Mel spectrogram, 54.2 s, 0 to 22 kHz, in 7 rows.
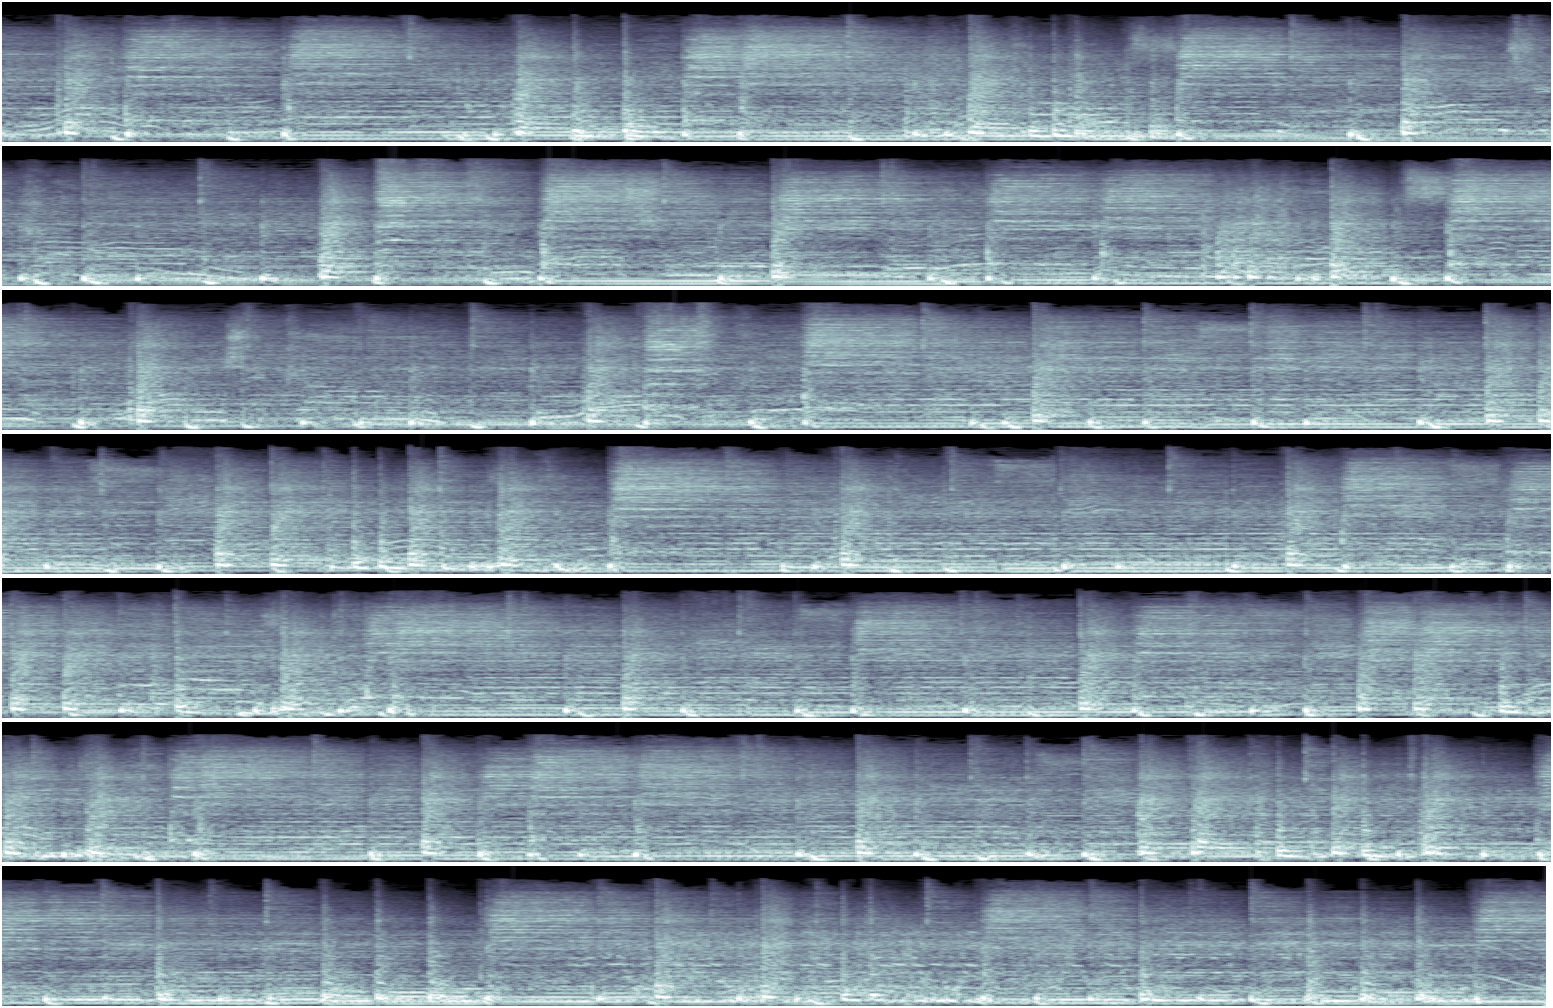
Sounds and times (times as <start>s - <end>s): Bass drum: 0.0s - 54.1s
Drum kit: 0.0s - 54.1s.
